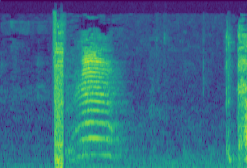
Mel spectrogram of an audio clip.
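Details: Domestic cat, part of a kitten compilation, giving a single drawn-out meow that rises and then falls, set between sharp knocking clicks in a quiet room.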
